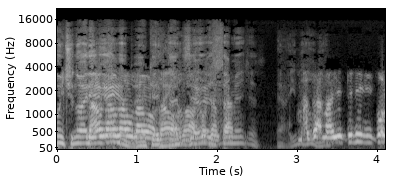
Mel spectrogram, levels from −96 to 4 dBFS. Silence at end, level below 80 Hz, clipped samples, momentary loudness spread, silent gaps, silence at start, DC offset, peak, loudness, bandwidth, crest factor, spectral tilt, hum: 0 s; -52 dBFS; under 0.1%; 10 LU; none; 0 s; under 0.1%; -8 dBFS; -22 LUFS; 16 kHz; 14 dB; -3.5 dB/octave; none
